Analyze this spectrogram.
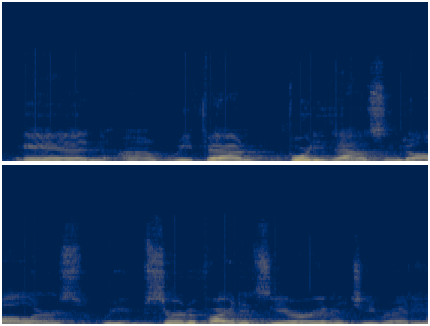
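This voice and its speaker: Audible room echo surrounds a man whose fairly high voice stays monotone and flat as he talks at a fairly slow pace. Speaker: building energy consultant, trainer. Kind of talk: training presentation. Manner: halting, with many fillers.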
